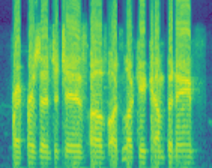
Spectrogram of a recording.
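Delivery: low robotic droid voice. Narrating a scene to players, voicing a cargo droid: deep droid voice. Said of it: "you hear a deep voice that says".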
